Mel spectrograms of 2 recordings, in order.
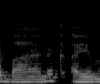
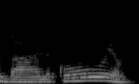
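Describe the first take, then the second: First: बालक अयम as two words with the अ sounded; two separate words. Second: बालकोयम slowly, with a long-held को; बालकोयम as one word, dropped अ; drawn-out joined o. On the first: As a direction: say बालक, then अयम, unjoined. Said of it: "नहीं बोला जाएगा". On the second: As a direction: hold the को in बालकोयम and glide into यम. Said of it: "को में थोड़ा सा दीर्घ". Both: Shown as a demonstration.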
